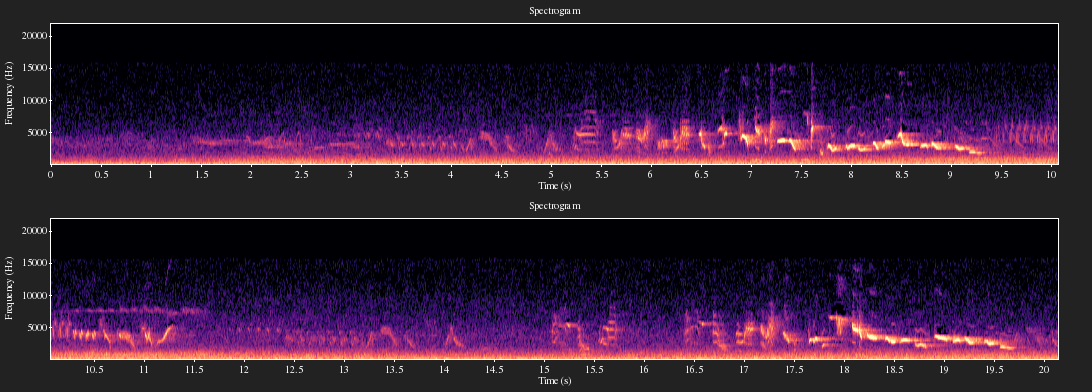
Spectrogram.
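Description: Outdoor ambience: small birds chirping in short spells, about six seconds in and again near the end, over a steady low background rumble.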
